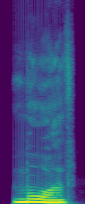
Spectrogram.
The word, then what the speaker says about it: Moab: passages that indicate that it moav will be M Moab Moab we pronounce it usually will be spared for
